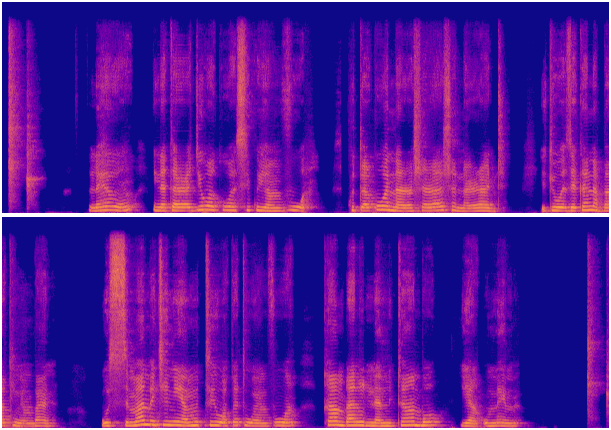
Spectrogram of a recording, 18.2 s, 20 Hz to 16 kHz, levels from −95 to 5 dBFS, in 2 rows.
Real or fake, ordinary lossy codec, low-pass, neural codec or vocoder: fake; none; 14.4 kHz; codec, 44.1 kHz, 2.6 kbps, DAC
